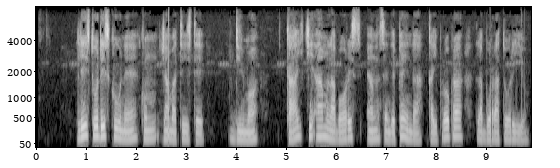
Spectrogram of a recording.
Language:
Esperanto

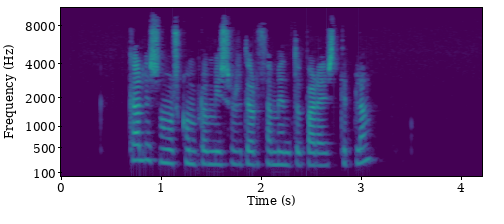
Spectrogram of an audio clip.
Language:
Galician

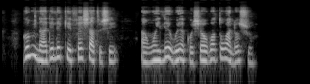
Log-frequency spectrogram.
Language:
Yoruba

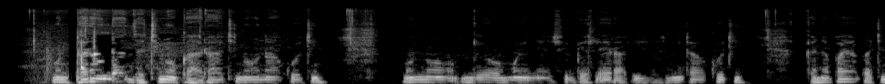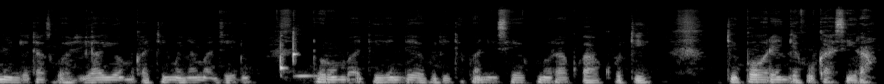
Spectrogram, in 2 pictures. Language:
Ndau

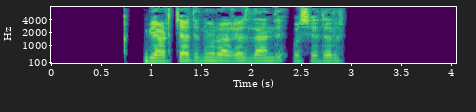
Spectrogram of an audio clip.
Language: Pashto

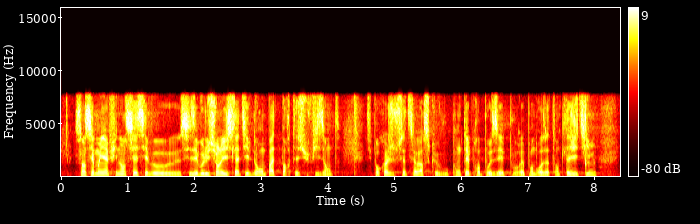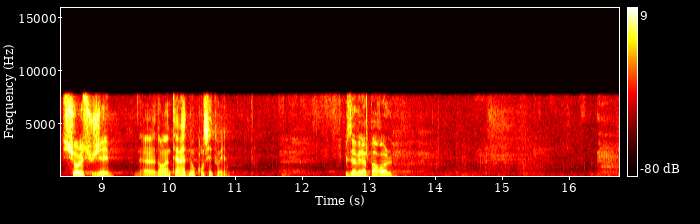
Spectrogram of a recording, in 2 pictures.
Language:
French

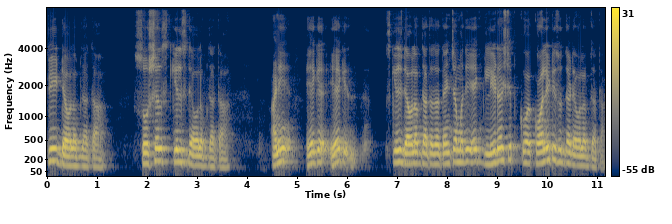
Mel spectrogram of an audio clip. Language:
Konkani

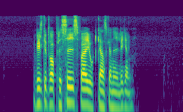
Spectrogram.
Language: Swedish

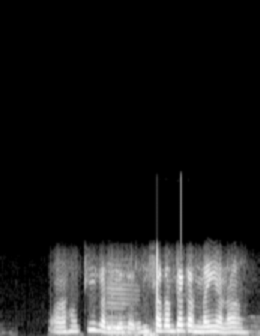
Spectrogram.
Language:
Punjabi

